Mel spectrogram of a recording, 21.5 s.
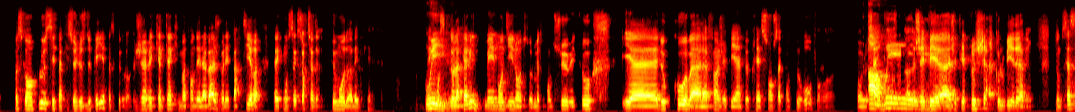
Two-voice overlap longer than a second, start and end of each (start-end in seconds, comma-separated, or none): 17.4-18.8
